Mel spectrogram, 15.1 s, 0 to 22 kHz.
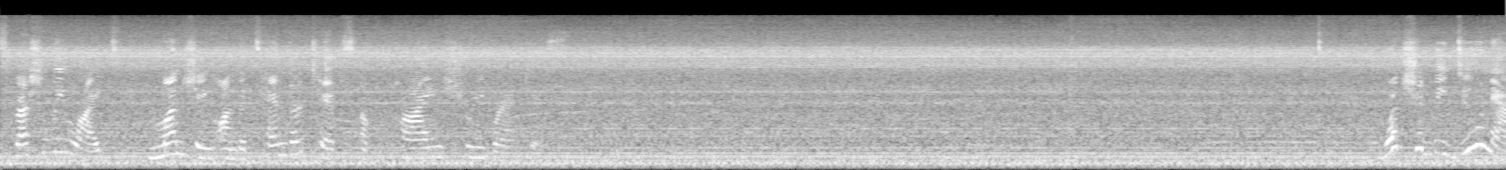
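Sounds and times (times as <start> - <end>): steady machine hum: 0.0 - 15.0.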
